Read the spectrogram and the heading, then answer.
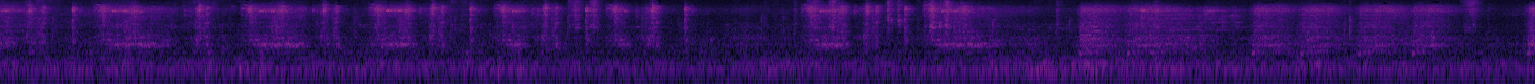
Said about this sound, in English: This pickaxe is highly annoying. I was gonna say, it sounds like a buzzsaw. It's a chainsaw.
